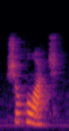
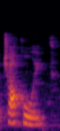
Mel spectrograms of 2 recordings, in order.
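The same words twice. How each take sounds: First: Chocolate said the Portuguese way, ending in -chee. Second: Chocolate said the English way, ending in -let; chocolate with an English vowel and no final vowel. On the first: Teacher shows chocolate the Portuguese way. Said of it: "Só a pronúncia que muda". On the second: Teacher shows chocolate the English way. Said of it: "Ele escreve igualzinho ao português". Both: Shown as a demonstration.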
